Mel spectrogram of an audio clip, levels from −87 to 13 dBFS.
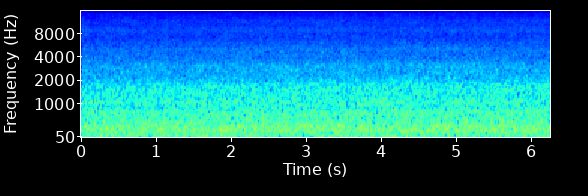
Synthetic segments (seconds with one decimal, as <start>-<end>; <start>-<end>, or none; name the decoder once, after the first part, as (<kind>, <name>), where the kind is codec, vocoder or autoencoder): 0.6-4.4 (autoencoder, DAC-VAE); 5.2-6.3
